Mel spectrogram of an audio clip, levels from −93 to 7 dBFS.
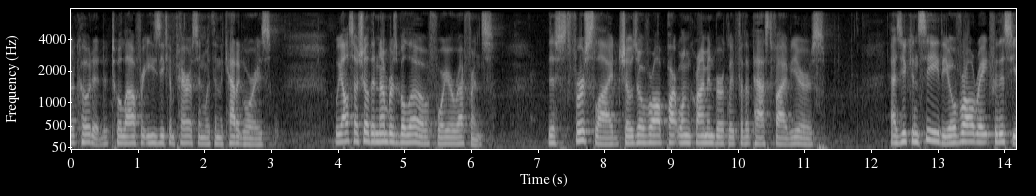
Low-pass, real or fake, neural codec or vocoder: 7.2 kHz; real; none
